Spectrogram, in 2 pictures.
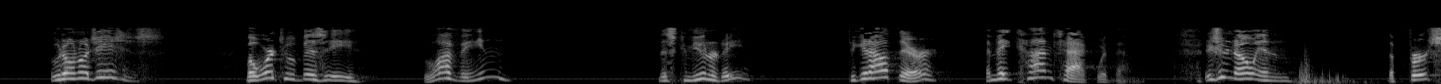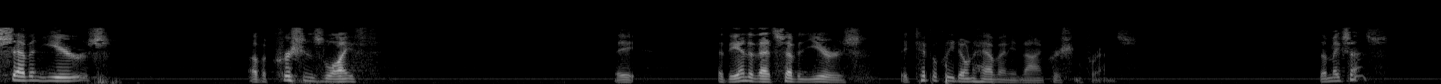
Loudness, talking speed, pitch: -30 LUFS, 105 wpm, 185 Hz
